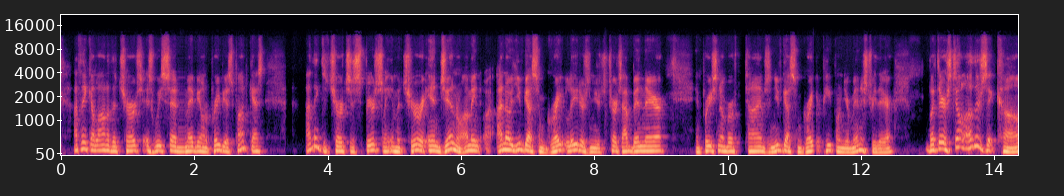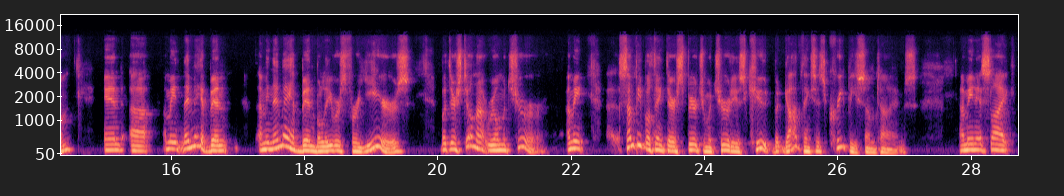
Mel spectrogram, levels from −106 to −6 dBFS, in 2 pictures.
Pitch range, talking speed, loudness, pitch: 120-155 Hz, 220 wpm, -26 LUFS, 135 Hz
